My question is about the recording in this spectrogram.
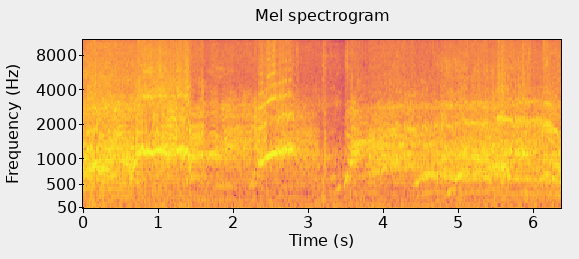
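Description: Several people screaming and yelling in long drawn-out cries, one over another. There is a short lull about three seconds in.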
